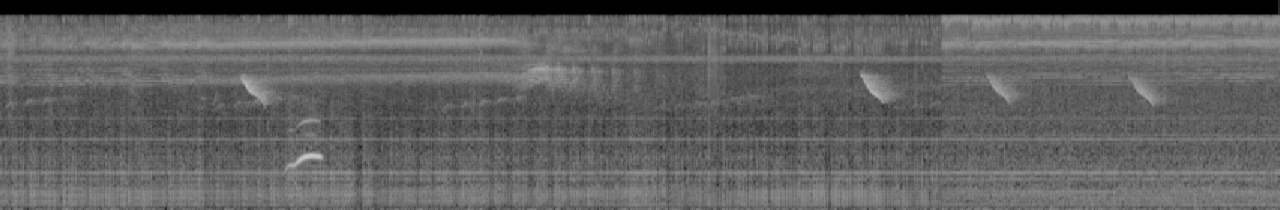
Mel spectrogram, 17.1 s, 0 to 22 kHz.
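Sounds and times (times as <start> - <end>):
insect drone: 0.0 - 17.0
bird whistling: 3.3 - 4.4
faint high bird call: 3.3 - 4.4.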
